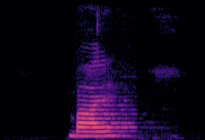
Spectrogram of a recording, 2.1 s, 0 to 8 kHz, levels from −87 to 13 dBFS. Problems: none marked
